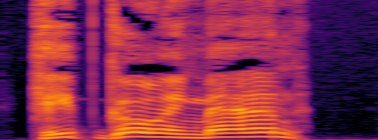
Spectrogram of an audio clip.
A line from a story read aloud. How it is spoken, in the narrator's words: he shouted at the top of his lungs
